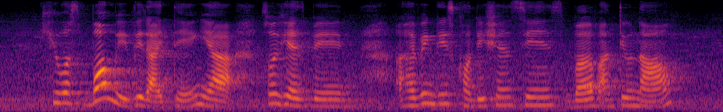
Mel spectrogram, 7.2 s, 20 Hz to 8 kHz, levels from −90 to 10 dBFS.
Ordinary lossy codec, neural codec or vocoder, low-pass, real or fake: none; none; none; real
